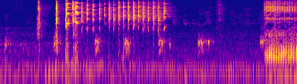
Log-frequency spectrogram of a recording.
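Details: Lovebird practising its song while sunbathing in the hot midday sun; a rapid run of high buzzy chattering notes, roughly fifteen pulses in under two seconds, then a brief rasping burst.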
